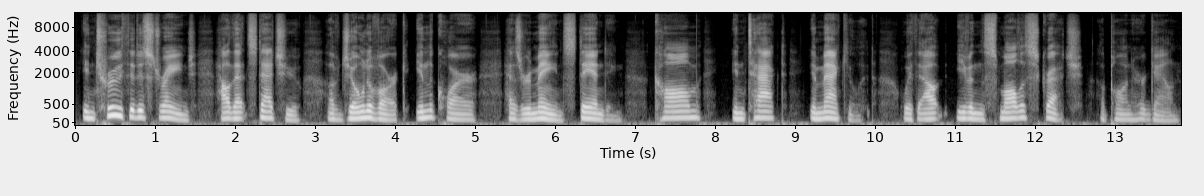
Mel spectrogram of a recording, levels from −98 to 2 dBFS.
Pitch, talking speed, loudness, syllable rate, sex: 130 Hz, 125 wpm, -19 LUFS, 4.0 syllables/s, male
